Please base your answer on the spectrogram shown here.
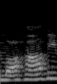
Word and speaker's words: Mojave: It's pronounced Mojave.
